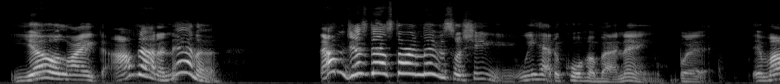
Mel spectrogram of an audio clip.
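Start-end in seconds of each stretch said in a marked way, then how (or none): 3.2-4.5 nana's voice. Retold or imitated. Nana insisting she's too young.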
